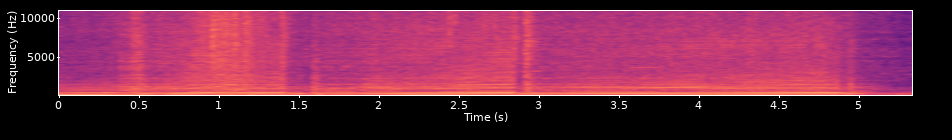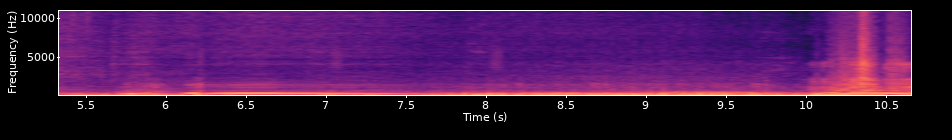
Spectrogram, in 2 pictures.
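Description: A sports car engine roars loudly, revving up and down through the gears.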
